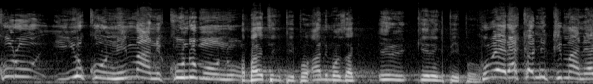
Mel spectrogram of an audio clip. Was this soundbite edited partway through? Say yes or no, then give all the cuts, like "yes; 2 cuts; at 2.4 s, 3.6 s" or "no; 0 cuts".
yes; 1 cut; at 2.4 s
